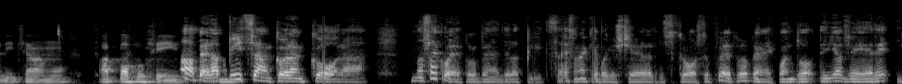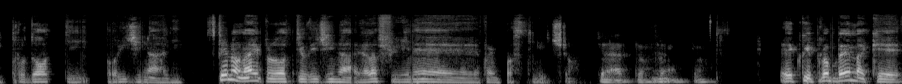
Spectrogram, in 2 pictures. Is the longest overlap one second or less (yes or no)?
yes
